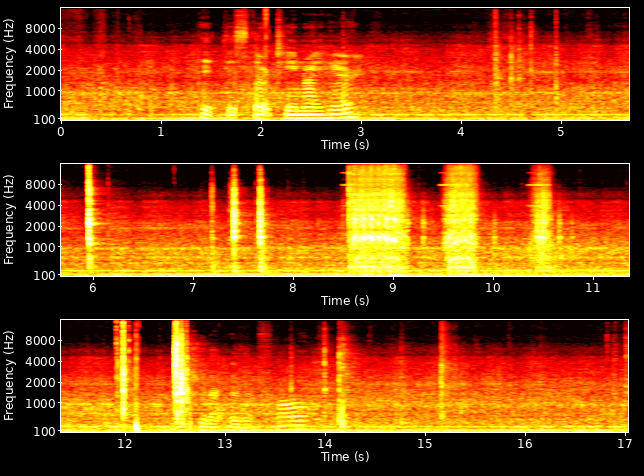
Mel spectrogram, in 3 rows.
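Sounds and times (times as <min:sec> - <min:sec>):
ratchet wrench clicking: 0:08.5 - 0:10.8.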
